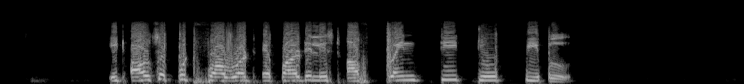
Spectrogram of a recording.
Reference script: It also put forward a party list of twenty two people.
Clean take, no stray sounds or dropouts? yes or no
yes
